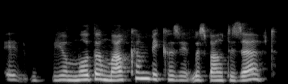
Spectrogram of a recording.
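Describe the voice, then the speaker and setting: A woman's voice: medium pitch, fairly even intonation, normal speed. Slightly dull-sounding woman chatting as guest. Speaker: podcast guest. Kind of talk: casual interview chat.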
